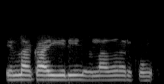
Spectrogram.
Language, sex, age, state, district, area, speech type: Tamil, female, 18-30, Tamil Nadu, Nagapattinam, urban, conversation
